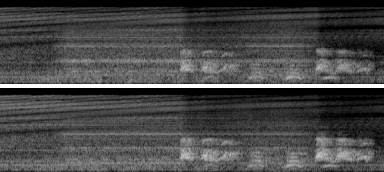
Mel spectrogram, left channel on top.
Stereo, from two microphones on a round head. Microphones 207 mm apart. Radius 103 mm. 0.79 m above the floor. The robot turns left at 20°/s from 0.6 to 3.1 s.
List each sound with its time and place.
0.0 s a drone: 20° right (ahead or behind); by 3.9 s 15° left (ahead or behind)
1.8 s a dog barking: 15° right (ahead or behind); by 3.8 s 40° right (ahead or behind)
